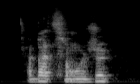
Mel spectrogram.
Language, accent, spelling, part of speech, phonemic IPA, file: French, Canada, abattre son jeu, verb, /a.ba.tʁə sɔ̃ ʒø/, LL-Q150 (fra)-abattre son jeu.wav
- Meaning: 1. to show one's hand, to show one's cards, to put one's cards on the table 2. to show one's cards (to reveal one's intentions)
